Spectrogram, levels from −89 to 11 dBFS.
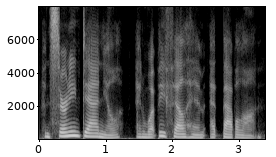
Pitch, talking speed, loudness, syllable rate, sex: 175 Hz, 140 wpm, -18 LUFS, 4.6 syllables/s, female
